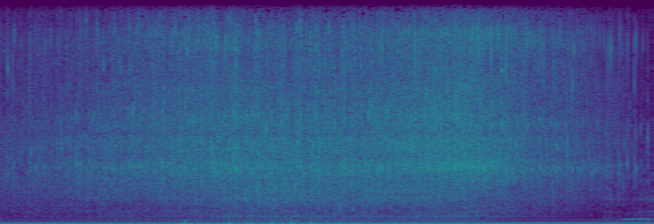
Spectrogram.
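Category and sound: sound effect, rain stick being played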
